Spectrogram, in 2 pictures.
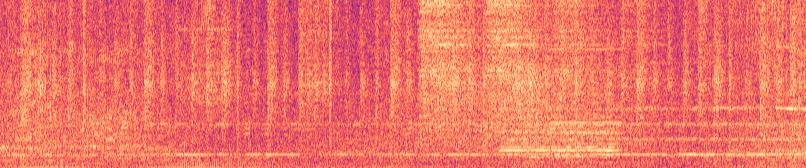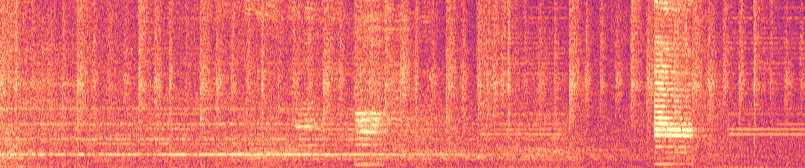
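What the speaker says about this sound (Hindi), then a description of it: "लगता है यही गाड़ी है सफेद वाली" White car arriving on a busy road, with traffic hum, passing vehicles and a few short horn toots, steady and moderately loud.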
